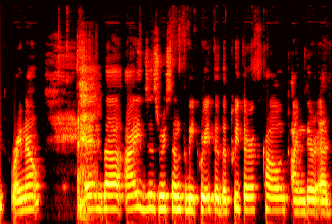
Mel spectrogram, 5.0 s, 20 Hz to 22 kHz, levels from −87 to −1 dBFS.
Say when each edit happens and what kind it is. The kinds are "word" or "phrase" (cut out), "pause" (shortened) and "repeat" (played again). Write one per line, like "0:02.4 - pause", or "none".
none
